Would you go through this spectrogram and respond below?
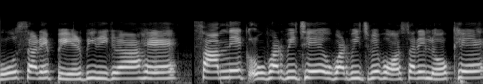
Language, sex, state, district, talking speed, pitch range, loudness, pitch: Hindi, female, Bihar, Darbhanga, 210 wpm, 270-300 Hz, -13 LUFS, 285 Hz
